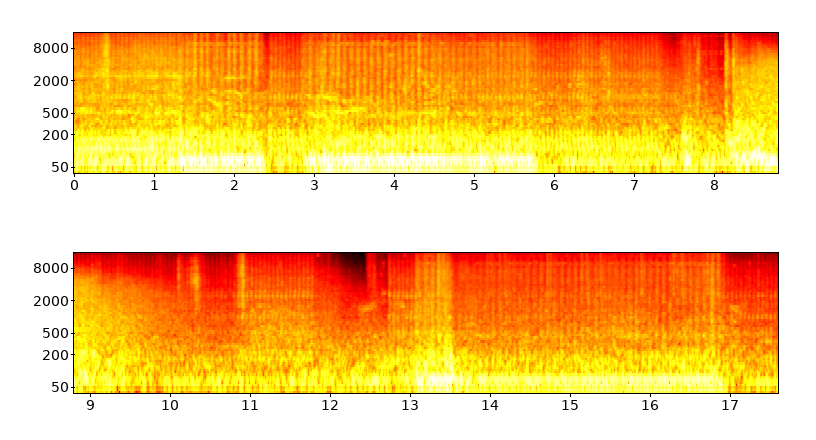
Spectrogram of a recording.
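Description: Gunfire crackles in rapid bursts.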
